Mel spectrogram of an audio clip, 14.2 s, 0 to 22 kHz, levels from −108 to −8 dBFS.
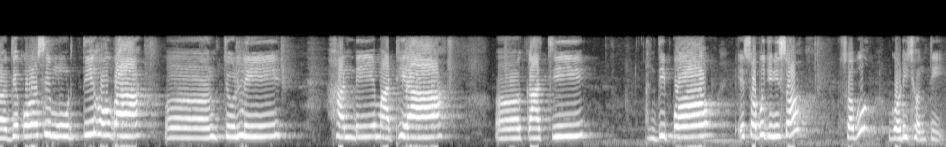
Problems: none marked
